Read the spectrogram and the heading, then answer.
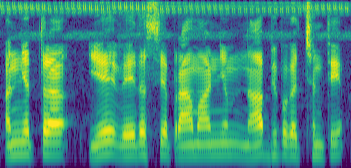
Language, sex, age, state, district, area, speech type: Sanskrit, male, 18-30, Bihar, Madhubani, rural, spontaneous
